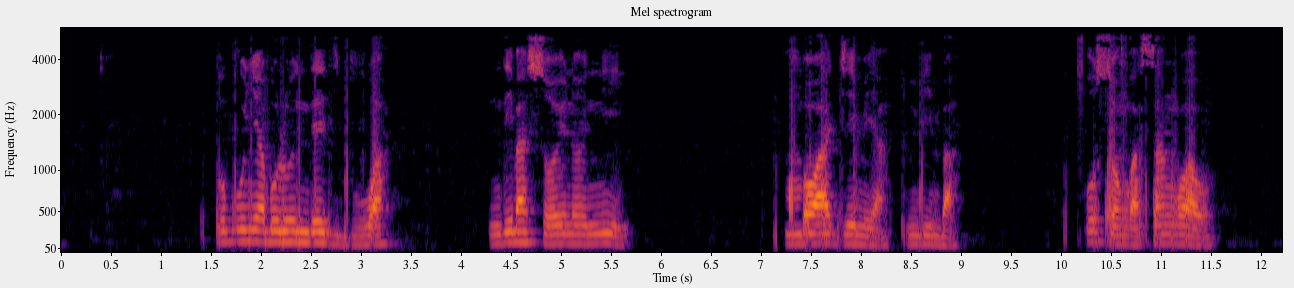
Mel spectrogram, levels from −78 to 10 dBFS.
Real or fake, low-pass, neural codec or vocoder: real; 5.4 kHz; none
